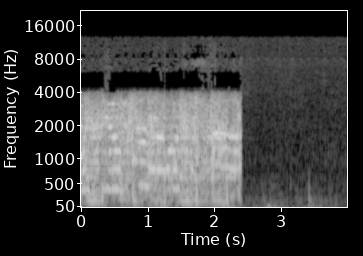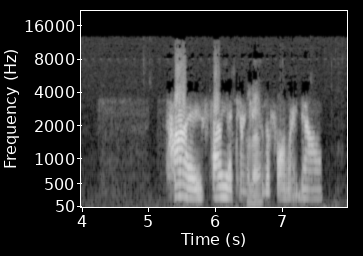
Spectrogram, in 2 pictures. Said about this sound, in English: We had to suffer through that ringback tone.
